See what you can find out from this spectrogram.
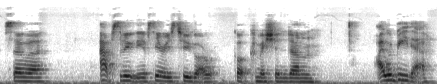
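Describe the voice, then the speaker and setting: A woman's voice: fairly low pitch, normal speed, poor audio. A woman from Norwich who works as a sports presenter, chatting upbeat in an interview with lots of fillers and restarts. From Norwich, England. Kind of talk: casual interview chat.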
